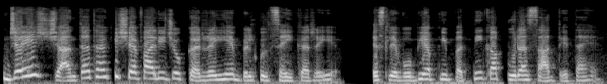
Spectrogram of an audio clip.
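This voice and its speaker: A woman's voice: a little high, slight background noise. A woman narrating a scripted moral bedtime story as a storyteller.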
